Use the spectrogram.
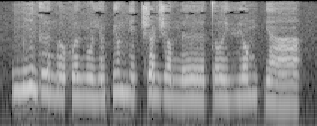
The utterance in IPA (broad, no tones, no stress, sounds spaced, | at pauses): m ĩ d ɘː n ɤ f ə n̪ õ j ə̃ pʲ õ bʲ æ̃ t͡ʃ ʌ ɳ ʒ ʌ n ɘː t ɤ ɪ̯ vʲ ɔ m pʲ ã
